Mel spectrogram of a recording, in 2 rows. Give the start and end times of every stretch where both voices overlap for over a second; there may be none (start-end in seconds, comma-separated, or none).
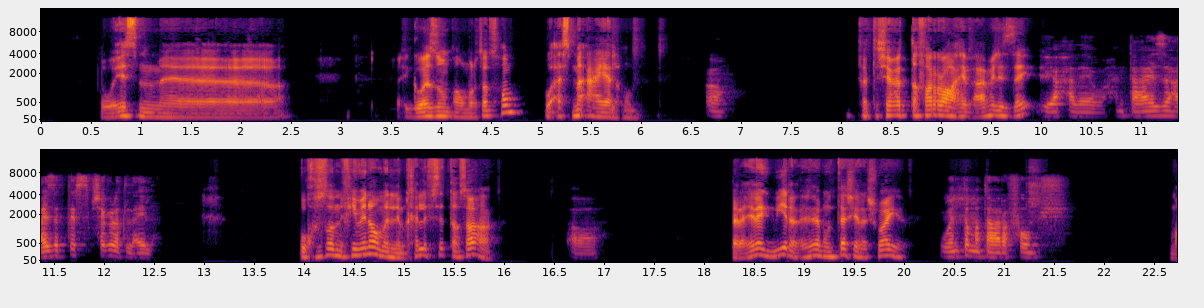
none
